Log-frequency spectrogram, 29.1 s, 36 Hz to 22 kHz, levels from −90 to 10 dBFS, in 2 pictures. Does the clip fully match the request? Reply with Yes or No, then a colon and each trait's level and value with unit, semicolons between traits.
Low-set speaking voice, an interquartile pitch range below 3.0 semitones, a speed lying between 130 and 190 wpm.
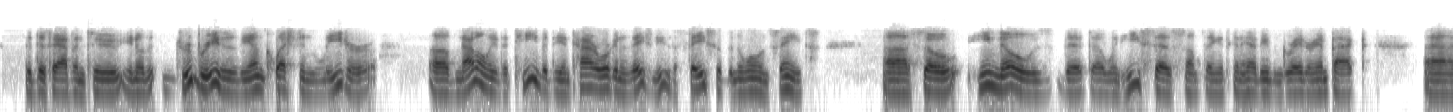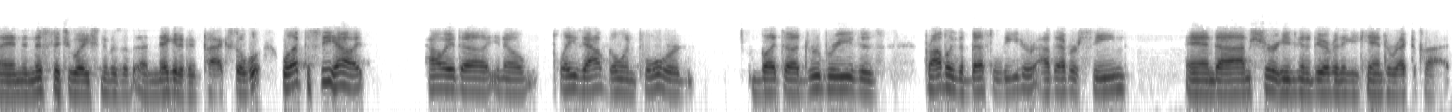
No: low, 120 Hz; narrow, 2.4 semitones; fast, 205 wpm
